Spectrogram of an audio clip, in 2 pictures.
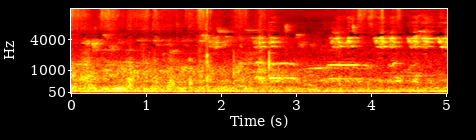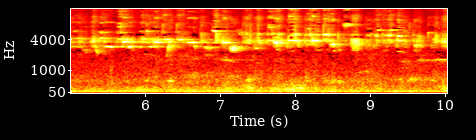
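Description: Wild birds singing in woodland. A few faint short whistled notes come first, then from about halfway through a busy run of quick, high chirps and trills takes over as the loudest sound.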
